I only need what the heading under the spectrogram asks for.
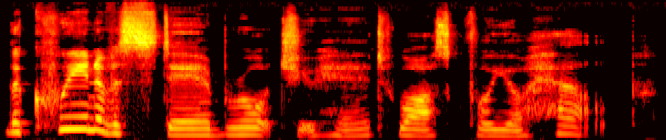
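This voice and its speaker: A woman's voice: fairly low pitch, big pitch swings, measured pace, no echo. A woman playing a blunt, pragmatic empress with a dry, sardonic, haughty manner in a fantasy audio roleplay. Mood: brisk, dry.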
